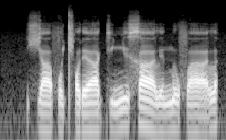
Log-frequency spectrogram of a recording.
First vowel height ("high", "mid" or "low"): low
